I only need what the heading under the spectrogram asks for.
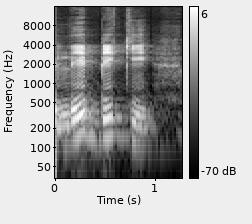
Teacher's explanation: as pessoas pronunciam como um E cheio, uma vogal aberta, cheia.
